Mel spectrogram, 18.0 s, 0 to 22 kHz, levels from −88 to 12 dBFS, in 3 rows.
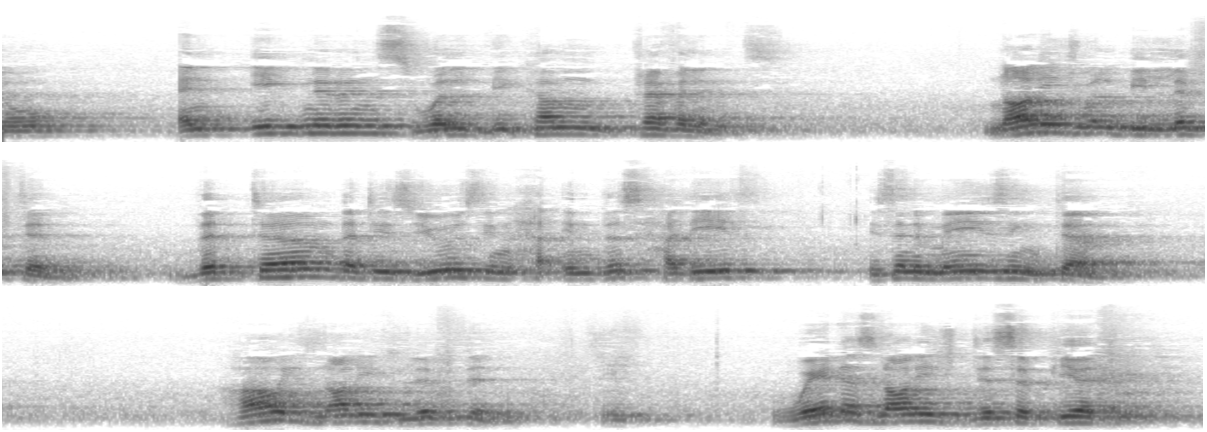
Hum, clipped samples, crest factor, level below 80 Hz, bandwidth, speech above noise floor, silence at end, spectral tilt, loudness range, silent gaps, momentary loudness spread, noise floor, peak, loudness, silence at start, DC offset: none; under 0.1%; 22 dB; -80 dBFS; 12 kHz; 32 dB; 0 s; -6 dB/octave; 4 LU; none; 19 LU; -53 dBFS; -2 dBFS; -22 LUFS; 0 s; under 0.1%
